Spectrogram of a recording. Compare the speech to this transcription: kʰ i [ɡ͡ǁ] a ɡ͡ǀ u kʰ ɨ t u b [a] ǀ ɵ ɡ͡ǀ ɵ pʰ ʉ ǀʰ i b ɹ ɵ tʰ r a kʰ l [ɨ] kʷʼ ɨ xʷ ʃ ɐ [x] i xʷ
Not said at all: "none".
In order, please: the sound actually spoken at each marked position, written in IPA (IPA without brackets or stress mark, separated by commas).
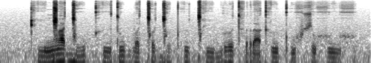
ŋ͡ǁ, ɐ, ɨ, xʷ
